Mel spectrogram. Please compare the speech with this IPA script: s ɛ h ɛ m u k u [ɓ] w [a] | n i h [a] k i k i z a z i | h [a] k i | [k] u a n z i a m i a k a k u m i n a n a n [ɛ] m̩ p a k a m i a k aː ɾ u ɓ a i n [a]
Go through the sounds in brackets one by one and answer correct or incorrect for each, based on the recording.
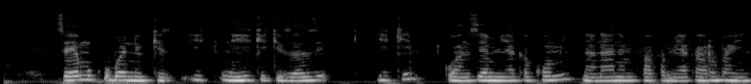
correct, correct, incorrect, incorrect, correct, correct, incorrect

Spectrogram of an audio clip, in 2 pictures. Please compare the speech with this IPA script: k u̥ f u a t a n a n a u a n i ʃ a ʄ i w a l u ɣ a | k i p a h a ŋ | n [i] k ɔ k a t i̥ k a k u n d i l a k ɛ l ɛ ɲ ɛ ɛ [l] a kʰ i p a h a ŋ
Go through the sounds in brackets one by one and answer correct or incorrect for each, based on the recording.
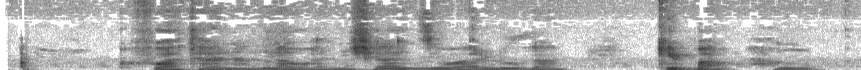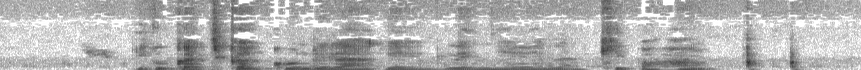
correct, correct

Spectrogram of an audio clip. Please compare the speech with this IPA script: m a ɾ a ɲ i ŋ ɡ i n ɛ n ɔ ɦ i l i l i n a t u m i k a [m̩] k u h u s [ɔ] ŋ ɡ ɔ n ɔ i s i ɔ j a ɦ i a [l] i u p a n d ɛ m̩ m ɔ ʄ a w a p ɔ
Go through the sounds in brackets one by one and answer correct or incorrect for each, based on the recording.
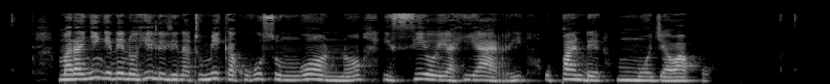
incorrect, incorrect, incorrect

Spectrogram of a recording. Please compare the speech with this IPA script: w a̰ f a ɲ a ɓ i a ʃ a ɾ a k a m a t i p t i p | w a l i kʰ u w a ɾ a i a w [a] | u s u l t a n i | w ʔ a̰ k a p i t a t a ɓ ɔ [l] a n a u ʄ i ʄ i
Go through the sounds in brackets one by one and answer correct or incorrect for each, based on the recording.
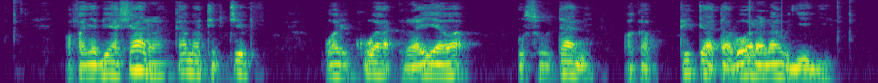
correct, incorrect

